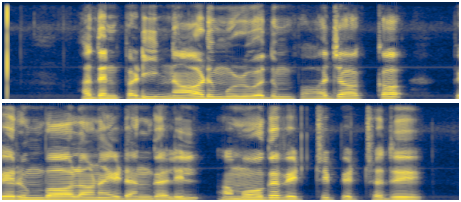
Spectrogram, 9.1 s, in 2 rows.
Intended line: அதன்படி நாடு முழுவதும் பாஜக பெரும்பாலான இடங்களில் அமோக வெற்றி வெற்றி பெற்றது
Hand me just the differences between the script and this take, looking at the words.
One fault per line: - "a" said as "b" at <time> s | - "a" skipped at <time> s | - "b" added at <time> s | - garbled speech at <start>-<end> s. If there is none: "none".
- "வெற்றி" skipped at 7.9 s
